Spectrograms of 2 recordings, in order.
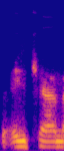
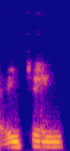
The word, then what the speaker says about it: Achane: Achan, I said his name wrong a few weeks ago. It's Achan, not Achane.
